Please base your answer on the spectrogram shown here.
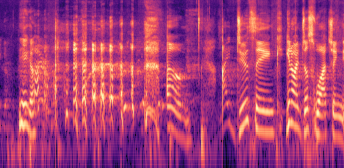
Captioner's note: laughter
